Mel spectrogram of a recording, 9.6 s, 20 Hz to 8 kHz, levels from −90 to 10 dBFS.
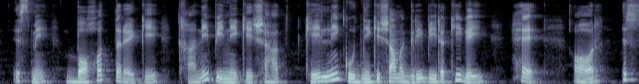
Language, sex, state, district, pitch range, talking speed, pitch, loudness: Bhojpuri, male, Uttar Pradesh, Gorakhpur, 110-130 Hz, 115 wpm, 115 Hz, -19 LUFS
